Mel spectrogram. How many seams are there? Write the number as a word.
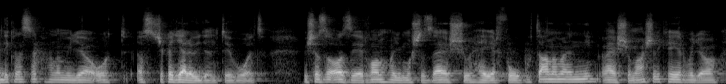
zero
